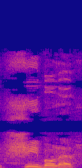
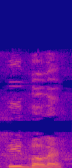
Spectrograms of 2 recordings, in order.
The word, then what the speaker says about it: Shibboleth: they said, "All right, say Shibboleth." If he said, Sibboleth. because he could not pronounce the word correctly, they seized him and killed him at the fords of the Jordan.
